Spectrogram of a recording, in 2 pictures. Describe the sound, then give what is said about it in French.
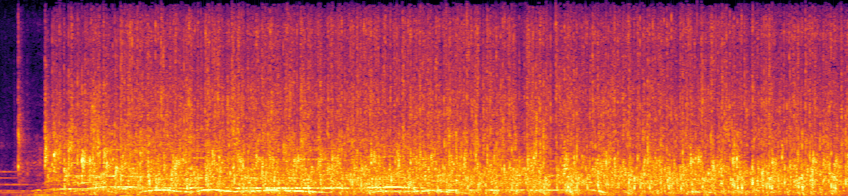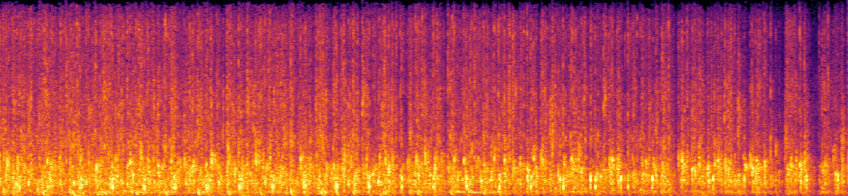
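An audience applauds a guest introduced on a radio show, with thick, continuous clapping that stays loud and even for the whole stretch and never fades. “Exclusive et sous vos applaudissements, Jean-Luc Mélenchon.”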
